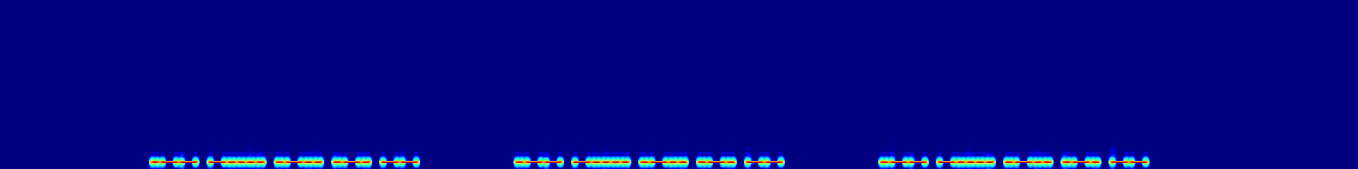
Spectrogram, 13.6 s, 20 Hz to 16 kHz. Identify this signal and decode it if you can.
Morse code, heard as a keyed tone, about 25 wpm, 700 Hz. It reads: W6LRM W6LRM W6LRM
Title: USA Call Signs - 5 Characters - Repeated 3x - 25wpm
